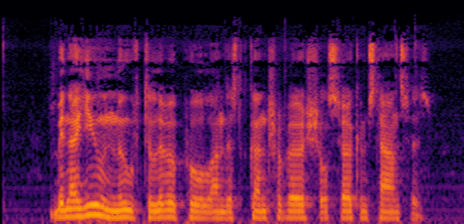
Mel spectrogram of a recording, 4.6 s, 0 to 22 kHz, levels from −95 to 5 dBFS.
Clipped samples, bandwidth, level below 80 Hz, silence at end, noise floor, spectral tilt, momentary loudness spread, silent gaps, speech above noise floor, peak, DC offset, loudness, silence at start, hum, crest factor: under 0.1%; 13.5 kHz; -52 dBFS; 0.35 s; -46 dBFS; -4.5 dB/octave; 10 LU; none; 26 dB; -2 dBFS; under 0.1%; -20 LUFS; 0.5 s; none; 18 dB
